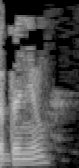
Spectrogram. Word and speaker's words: Danylo: Daniil. – Okay. Can you spell it for me, please? – D-A-N-Y-L-O. – Y-L-O.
